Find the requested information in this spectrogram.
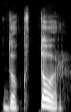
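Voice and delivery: "Doctor" said the Spanish way, dok-TOR; "Doctor" with emphasis on its ending; stress on last syllable. Shown as a demonstration. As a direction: lean on the final TOR of "Doctor". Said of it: "say the last part of the word louder".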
